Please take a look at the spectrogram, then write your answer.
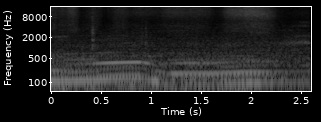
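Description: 2024 Mazda CX-50 Turbo GT driving off, a steady low engine drone that rises in pitch as it accelerates and shifts, heard close from inside without talk.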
